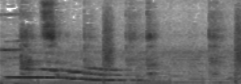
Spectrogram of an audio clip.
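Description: A dog gives one long whine that slides down in pitch, over background music.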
